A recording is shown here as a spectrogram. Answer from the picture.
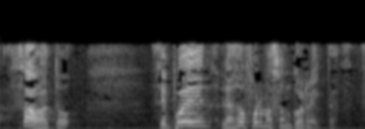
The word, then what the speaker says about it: Sábato: Pero en Italia se pronuncia, se escribe así, pero se pronuncia sábado, como esdrújula.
